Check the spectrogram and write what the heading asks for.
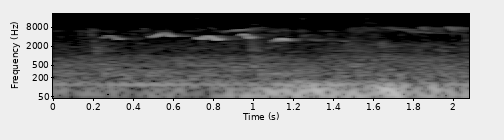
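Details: A caged Ultramarine Grosbeak, the brown (pardo) form, recently moulted and already singing well, sings a short run of high, slurred whistled notes, each brief and rising then falling, over a steady low rumble of background noise.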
